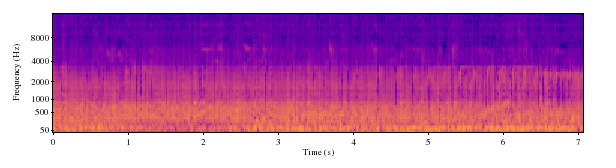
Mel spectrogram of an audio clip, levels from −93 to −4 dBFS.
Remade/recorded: remade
